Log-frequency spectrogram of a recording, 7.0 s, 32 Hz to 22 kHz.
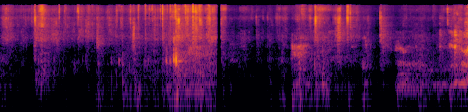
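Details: Polish Hunting Dog puppies, 55 days old, playing together: short scattered yaps and growly bursts come in irregular clusters, loudest near the middle and end, over constant scuffling and rustling noise.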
